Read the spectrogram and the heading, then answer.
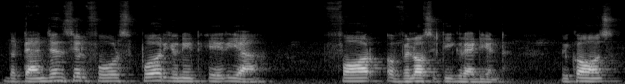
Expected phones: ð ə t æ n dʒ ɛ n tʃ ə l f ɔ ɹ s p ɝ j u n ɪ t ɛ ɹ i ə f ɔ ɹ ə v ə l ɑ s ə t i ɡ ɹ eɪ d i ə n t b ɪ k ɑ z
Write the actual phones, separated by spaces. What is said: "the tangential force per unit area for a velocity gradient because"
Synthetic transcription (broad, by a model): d ə t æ n dʒ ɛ n s ə l f ɔ ɹ s p ɝ j u n ɪ t ɛ ɹ i ə f ɔ ɹ ə v ə l ɑ s ə t i ɡ ɹ eɪ d i ə n t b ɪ k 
